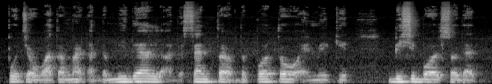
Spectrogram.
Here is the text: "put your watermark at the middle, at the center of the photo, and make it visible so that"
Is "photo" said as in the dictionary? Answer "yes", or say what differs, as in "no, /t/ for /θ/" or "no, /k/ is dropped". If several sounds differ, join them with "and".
no, /p/ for /f/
